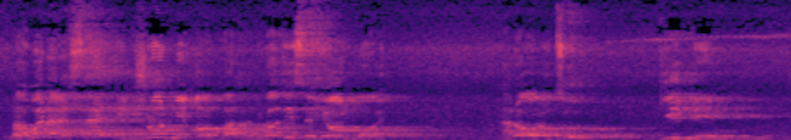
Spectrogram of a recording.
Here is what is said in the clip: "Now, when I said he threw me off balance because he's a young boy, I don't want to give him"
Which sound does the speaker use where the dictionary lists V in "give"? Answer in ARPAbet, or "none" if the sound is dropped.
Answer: B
